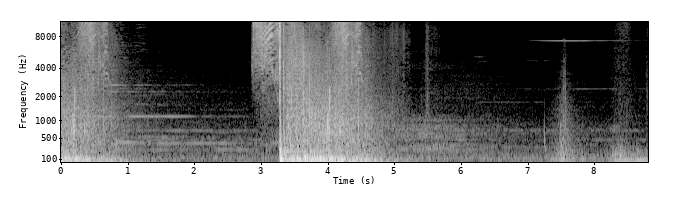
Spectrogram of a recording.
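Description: A Bombarda spell explosion in Hogwarts Legacy: a sharp magical blast with a crackling, rumbling burst that fades, followed by quieter game ambience and a softer whoosh near the end.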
